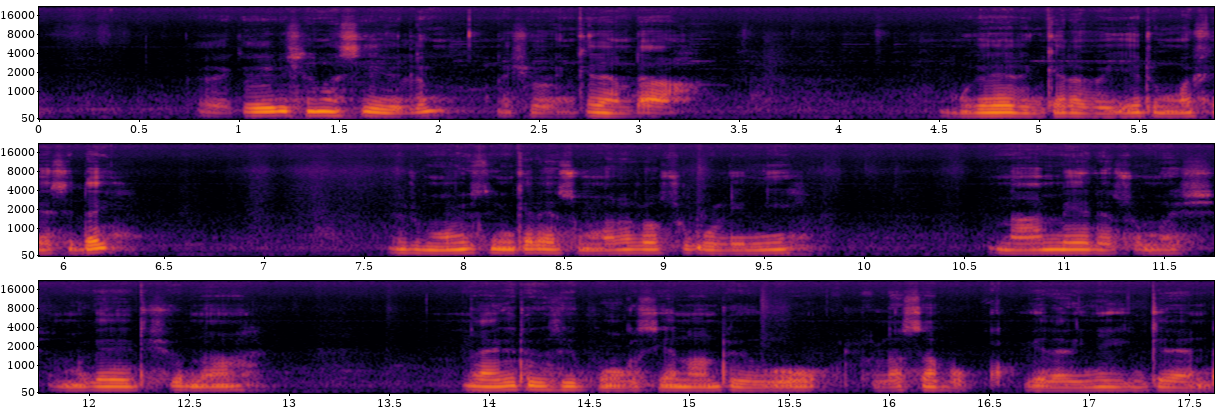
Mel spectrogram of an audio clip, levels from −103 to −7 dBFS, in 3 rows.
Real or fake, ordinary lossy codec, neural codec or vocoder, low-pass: fake; none; vocoder, 44.1 kHz, 128 mel bands every 256 samples, BigVGAN v2; none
